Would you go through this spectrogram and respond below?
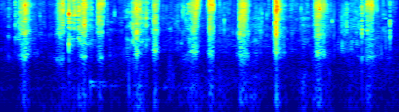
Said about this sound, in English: Mm. This doesn't bother me as much as it should bother you. My own chewing doesn't bother me.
